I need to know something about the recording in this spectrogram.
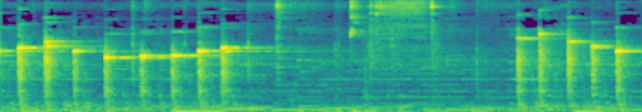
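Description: A child playing a simple melody on the piano, one treble note at a time over low bass notes, about three notes a second. Around the middle the playing stops for about two seconds with a rustle and a low thump, then the notes start again.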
